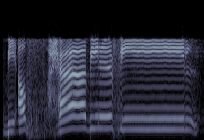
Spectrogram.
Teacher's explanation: بأص صاد ہے یہاں، صاد کو پر پڑھیں گے مگر سیٹی کی آواز بھی اس میں پیدا کریں گے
